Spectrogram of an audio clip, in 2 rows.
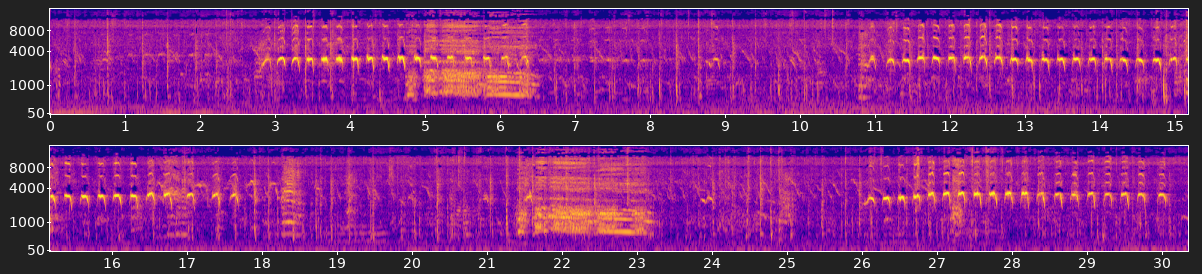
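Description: Muscovy ducklings peeping in runs of quick, high repeated calls, with short clicks of bills pecking grain against a metal basin. Twice, about 5 seconds in and again about 22 seconds in, a louder, lower bird call sounds for a second or so.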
